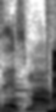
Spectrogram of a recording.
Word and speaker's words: Ismail: Well, everybody keeps calling me I Smile, right? Because it's spelled like that. It's Ismail.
